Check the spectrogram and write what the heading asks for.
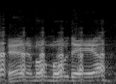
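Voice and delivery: put-on high Boston Kennedy accent singing a nursery rhyme; a Kennedy father reading his child a bedtime story, hammed-up Boston accent. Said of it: "your dad never read you a bedtime story like".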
